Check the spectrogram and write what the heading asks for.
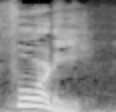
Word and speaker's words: forty: forty 念成 forty，十四呢是 fourteen，那是 four，四也是 four， four, 14，十四，四十呢 forty，它那个 u 就不见了，变成 forty，很多人会写成 forty，那是拼错的，所以念成 forty，forty，五十，fifty，fifty，六十，sixty，sixty，七十，seventy，seventy，八十，eighty，eighty，九十，ninety，ninety，不是 ninety。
